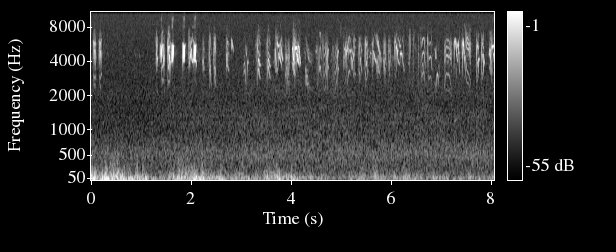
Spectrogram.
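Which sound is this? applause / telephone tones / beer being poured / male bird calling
male bird calling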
